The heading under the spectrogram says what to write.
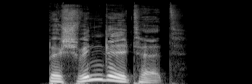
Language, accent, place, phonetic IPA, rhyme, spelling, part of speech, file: German, Germany, Berlin, [bəˈʃvɪndl̩tət], -ɪndl̩tət, beschwindeltet, verb, De-beschwindeltet.ogg
- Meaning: inflection of beschwindeln: 1. second-person plural preterite 2. second-person plural subjunctive II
